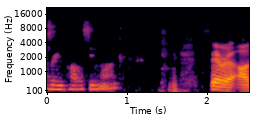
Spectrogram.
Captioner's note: chuckles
